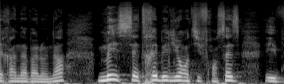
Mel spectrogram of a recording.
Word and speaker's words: Ranavalona: la reine Ranavalona III, ça s'écrit comme vous l'entendez, Ranavalona, mais cette rébellion anti-française est violemment réprimée dans le sang et Ranavalona III va être exilé en 1897.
